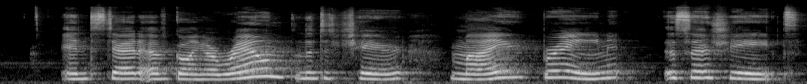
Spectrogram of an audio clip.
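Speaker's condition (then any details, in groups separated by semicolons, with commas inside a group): Cerebral palsy; affects arm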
